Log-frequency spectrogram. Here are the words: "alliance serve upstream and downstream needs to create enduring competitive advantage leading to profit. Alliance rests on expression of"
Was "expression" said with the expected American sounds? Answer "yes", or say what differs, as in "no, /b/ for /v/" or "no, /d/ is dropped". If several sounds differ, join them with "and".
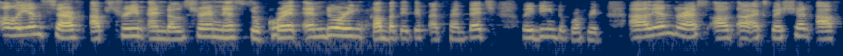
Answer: no, /ɹ/ is dropped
